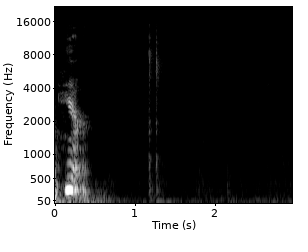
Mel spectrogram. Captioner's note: click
